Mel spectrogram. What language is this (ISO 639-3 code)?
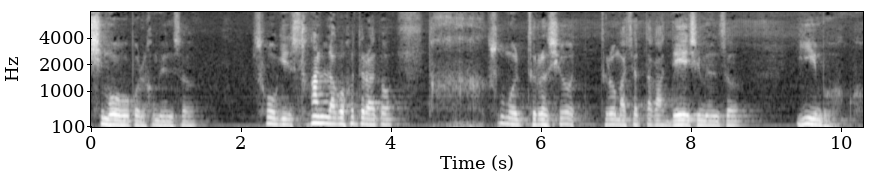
kor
